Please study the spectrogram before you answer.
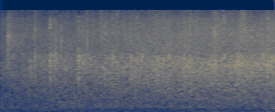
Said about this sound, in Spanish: Y como ya es nuevo obispo, la asamblea de Menorca rompe en aplausos porque ahora el nuncio de su santidad va a acompañar a Monseñor Gerardo, porque ya es obispo, a tomar posesión de su sede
